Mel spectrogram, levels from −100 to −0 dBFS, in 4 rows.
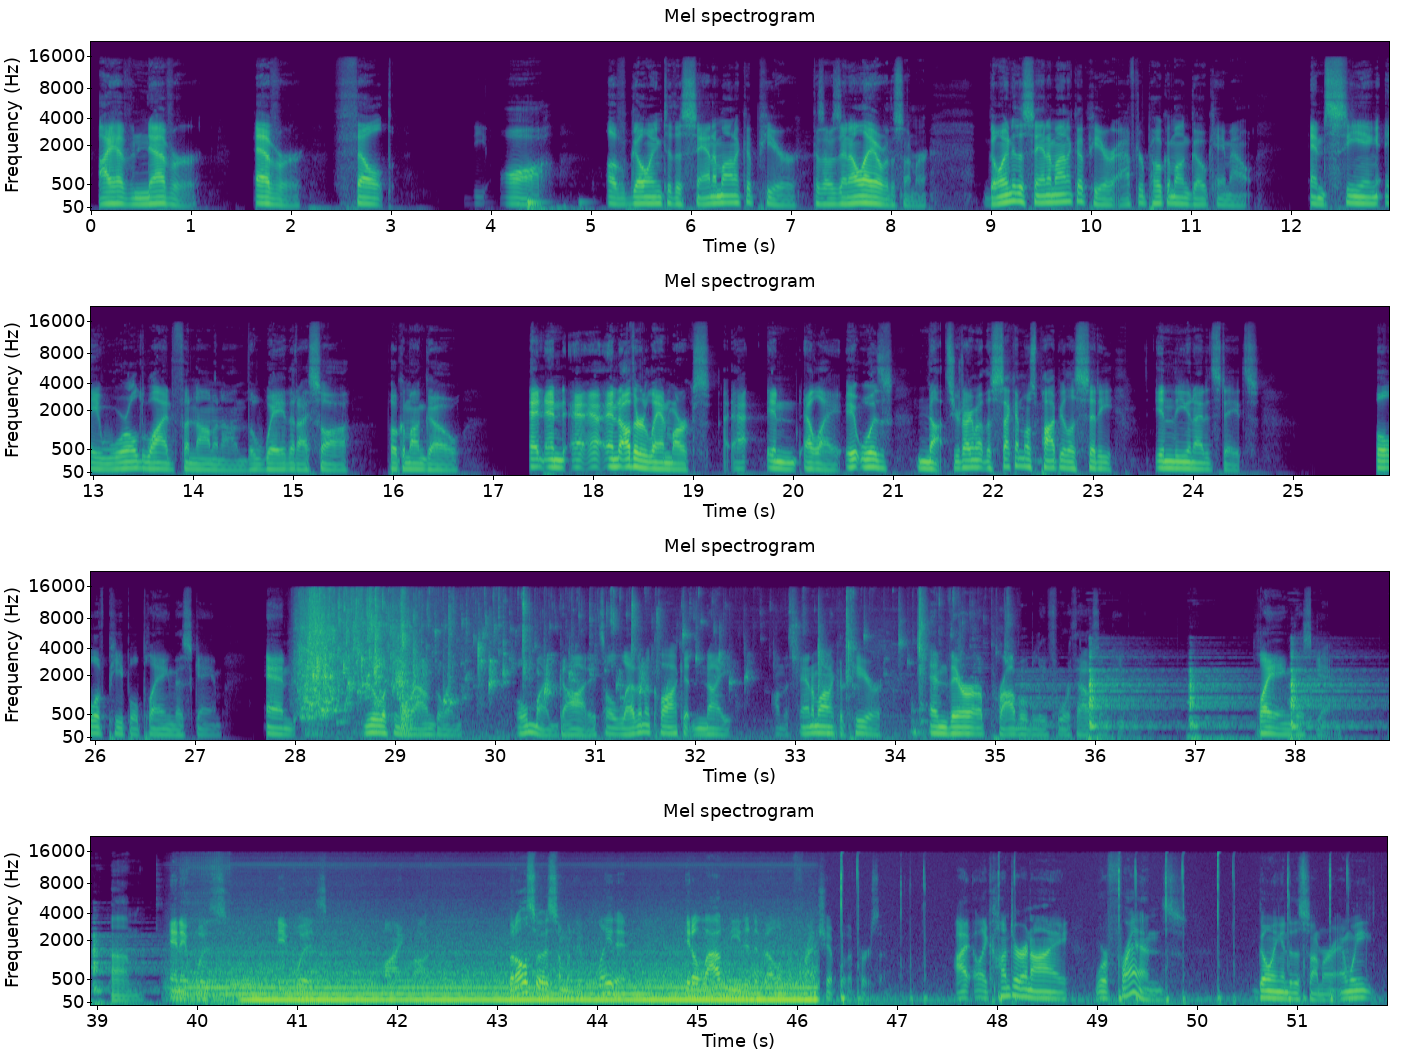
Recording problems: household noises; very loud; from 28 s on; 4 dB above the speech

